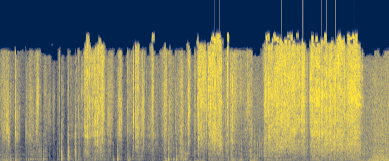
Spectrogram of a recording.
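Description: Wrapping paper is torn and crumpled as a Christmas gift is unwrapped, with many loud, irregular rips and crinkles that settle into steadier rustling near the end.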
